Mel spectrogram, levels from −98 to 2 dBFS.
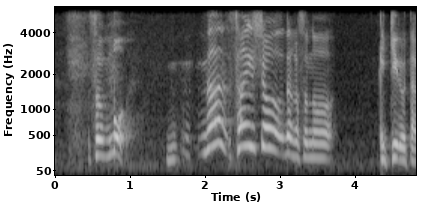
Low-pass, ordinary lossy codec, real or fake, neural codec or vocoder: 5.4 kHz; none; real; none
